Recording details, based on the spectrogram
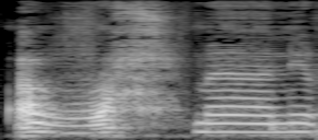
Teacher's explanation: را کے اوپر زبر ہے اس لیے را کو ہم نے پر پڑھنا ہے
